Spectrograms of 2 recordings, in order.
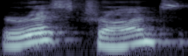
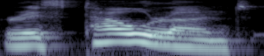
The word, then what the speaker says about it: restaurant: Katika neno la pili tunabananisha herufi T na R na tunaficha A na U. Hivyo inatamkwa restaurant na sio restaurant.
